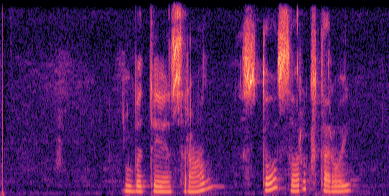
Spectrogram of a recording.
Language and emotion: Russian, neutral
